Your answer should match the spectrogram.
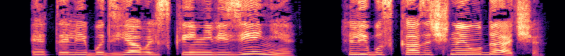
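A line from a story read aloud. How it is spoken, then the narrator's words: Plain. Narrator (Russian): сказала Марианна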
